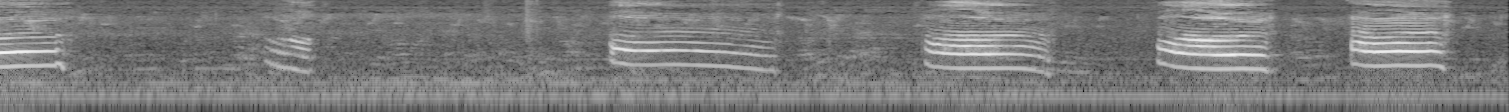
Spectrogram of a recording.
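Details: Male cat calls out to a female with six meows, several long and sliding downward in pitch at the end, one very short, spaced by pauses of one to two seconds, with a constant low hum underneath.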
